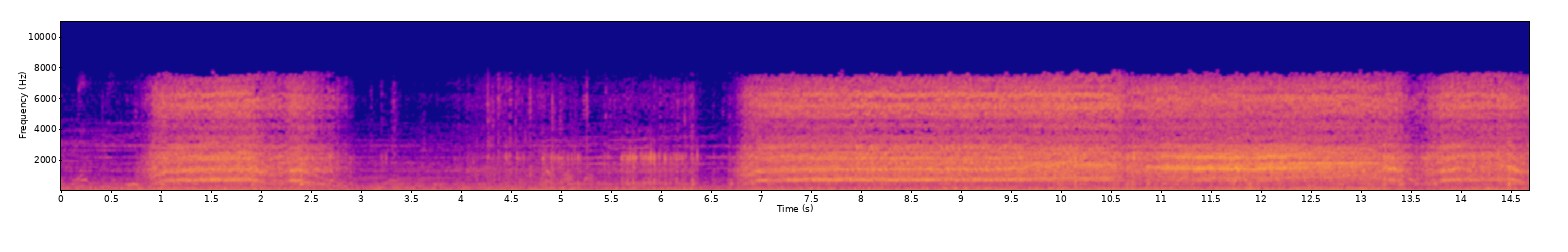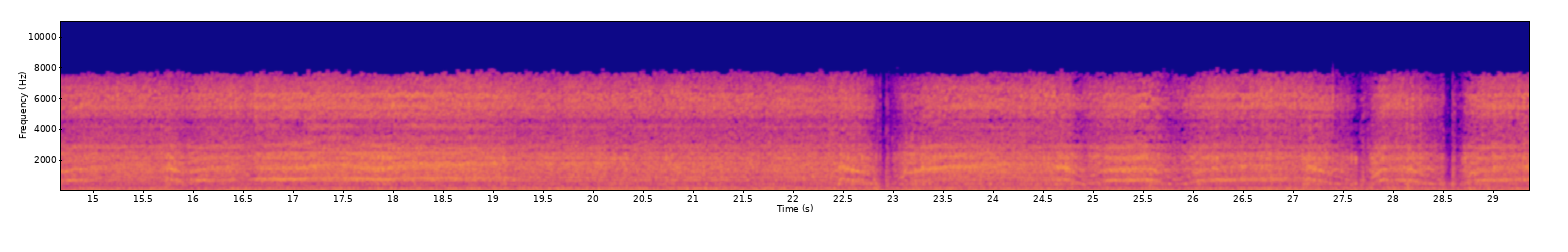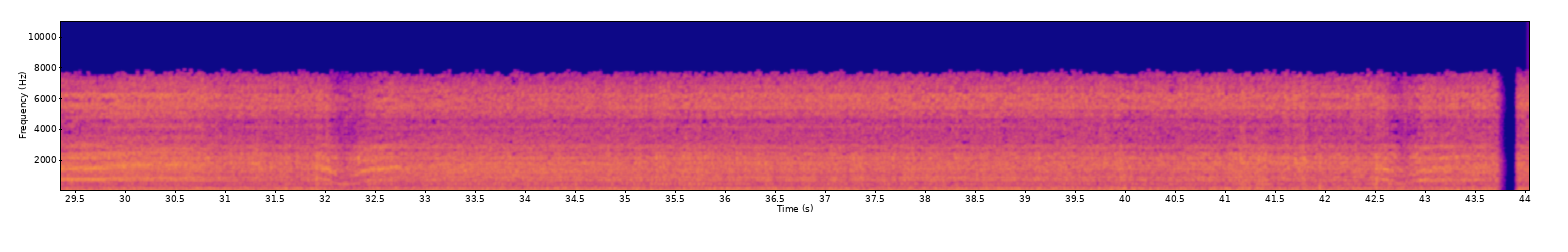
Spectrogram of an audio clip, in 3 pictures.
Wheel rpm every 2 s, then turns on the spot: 10, 100, 10, 60, 210, 220, 180, 200, 210, 230, 230, 120, 170, 150, 110, 220, 190, 230, 230, 230, 230, 200.
4-6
